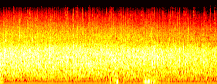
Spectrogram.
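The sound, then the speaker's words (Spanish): Steady, dense applause from an audience fills the whole stretch, a continuous loud wash of many hands clapping with no speech over it. “A ver, démosle palmas fuertes a él.”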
